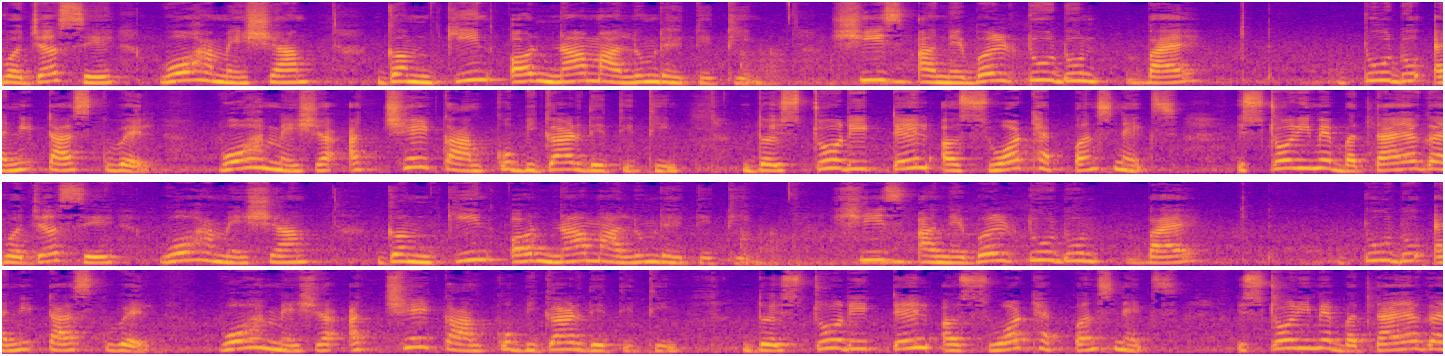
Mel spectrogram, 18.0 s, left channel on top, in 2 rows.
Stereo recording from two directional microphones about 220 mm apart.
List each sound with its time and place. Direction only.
0.0 s a woman's voice: 40° left (ahead or behind)
5.3 s a woman's voice: 45° left (ahead or behind)
8.4 s a woman's voice: 45° left (ahead or behind)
